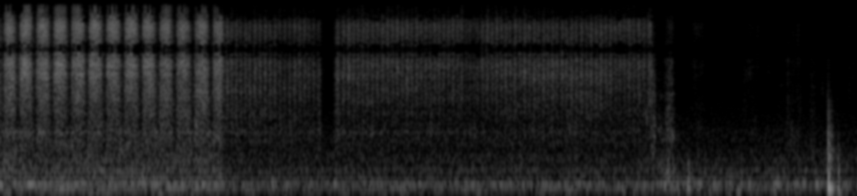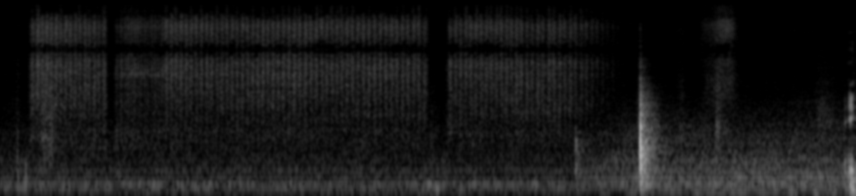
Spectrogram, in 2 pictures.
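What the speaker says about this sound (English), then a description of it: "And here again, I'm sanding an edge before it becomes an inside corner." Sanding the edge of a wooden shelf board for a Shaker peg board shelf, a steady rubbing hiss that runs close and continuous, pausing briefly, with a sharp knock near the end.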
